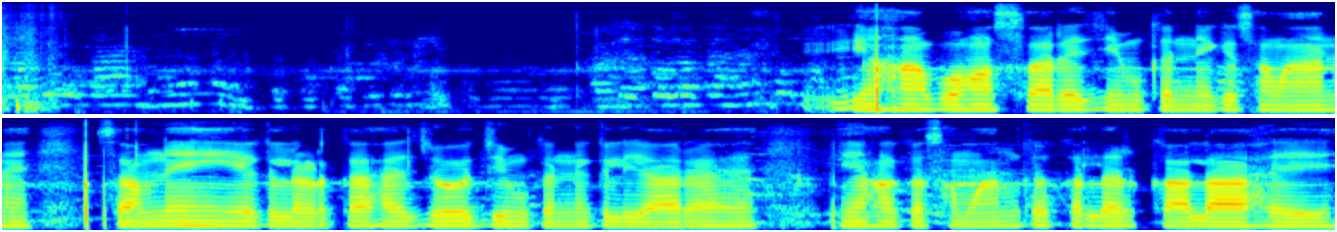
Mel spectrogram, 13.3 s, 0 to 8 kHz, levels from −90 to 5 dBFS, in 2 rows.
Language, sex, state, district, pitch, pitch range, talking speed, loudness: Hindi, male, Uttarakhand, Uttarkashi, 125 Hz, 120-185 Hz, 125 wpm, -26 LUFS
